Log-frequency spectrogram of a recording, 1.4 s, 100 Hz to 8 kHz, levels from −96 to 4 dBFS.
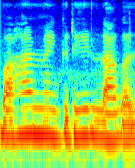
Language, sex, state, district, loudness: Maithili, female, Bihar, Saharsa, -15 LUFS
